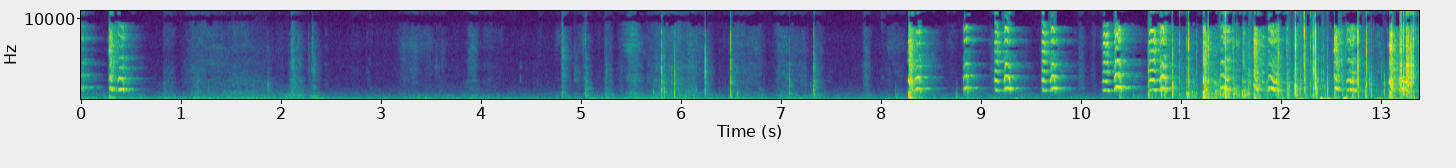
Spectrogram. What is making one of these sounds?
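Kittens paw and bite at a package, crinkling its wrapping paper.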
